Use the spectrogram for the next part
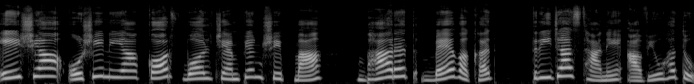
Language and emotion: Gujarati, neutral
